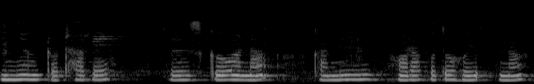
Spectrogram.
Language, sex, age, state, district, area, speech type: Santali, female, 18-30, West Bengal, Paschim Bardhaman, urban, spontaneous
